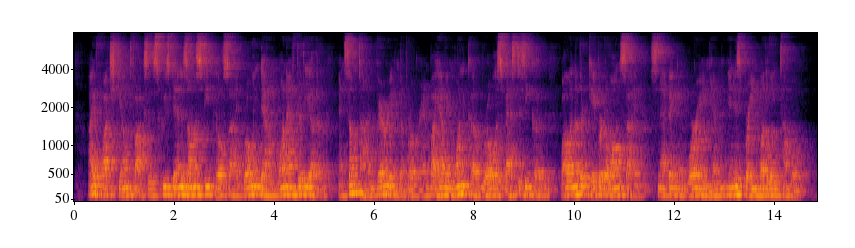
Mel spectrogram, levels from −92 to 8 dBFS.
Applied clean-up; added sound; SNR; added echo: none; none; none; reverberation time 1.0 s.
